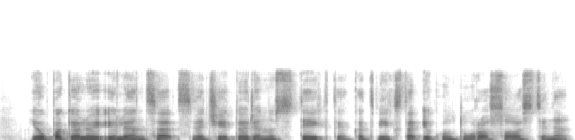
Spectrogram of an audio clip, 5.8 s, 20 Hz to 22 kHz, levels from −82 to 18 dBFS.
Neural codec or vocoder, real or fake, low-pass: none; real; 10.8 kHz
